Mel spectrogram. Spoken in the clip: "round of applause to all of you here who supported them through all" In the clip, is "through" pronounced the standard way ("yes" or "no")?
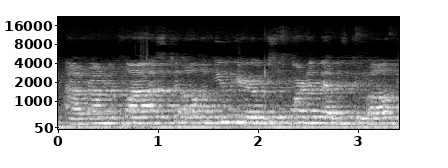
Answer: no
